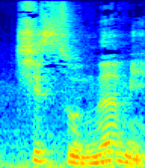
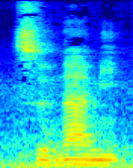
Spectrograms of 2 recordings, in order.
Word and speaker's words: tsunami: Repórter falando tsunami hum escrevemos quando escreve e t ess u para nós é t t t não é T é T inclusive meu nome né Mi não é é perfeito mesma coisa tsunami não é tsunami é tsunami são três letras certo Acho que acontece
